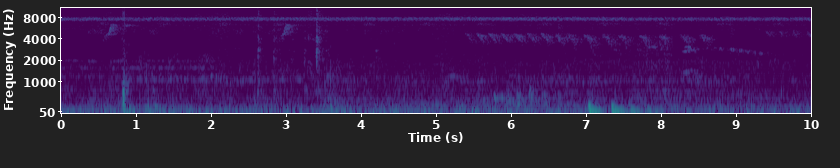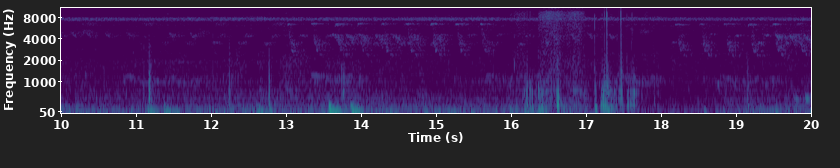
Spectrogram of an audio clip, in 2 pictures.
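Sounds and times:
soft low thumps: 0:06.9 - 0:07.9, 0:12.2 - 0:14.2.

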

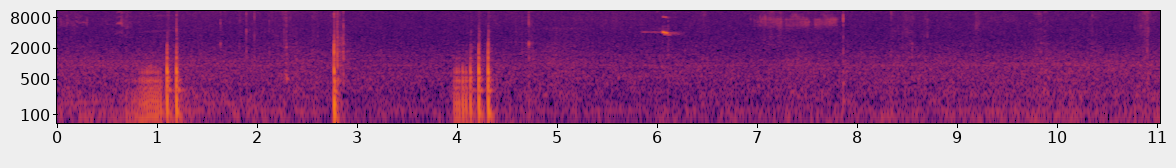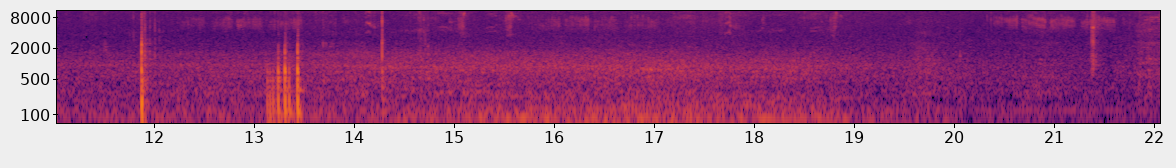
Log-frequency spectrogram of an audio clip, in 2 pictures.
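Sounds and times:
low steady rumble: 0:00.0 - 0:01.6
sharp clicks and knocks: 0:00.8 - 0:01.4, 0:02.7 - 0:03.0, 0:04.0 - 0:04.5, 0:11.8 - 0:12.1, 0:13.1 - 0:13.6.

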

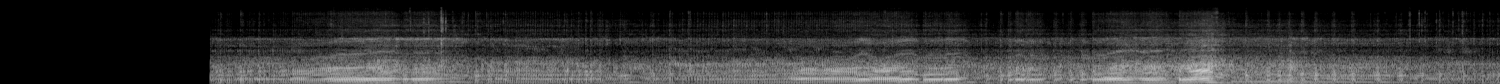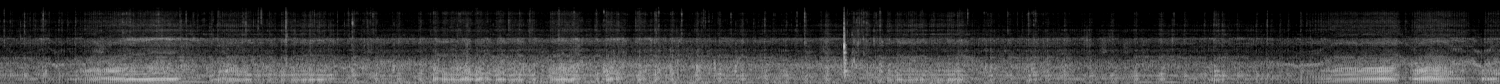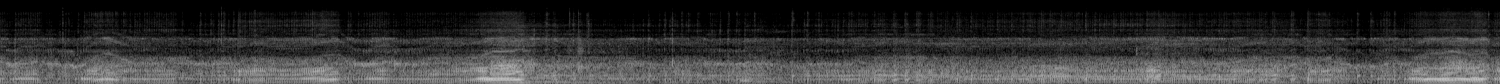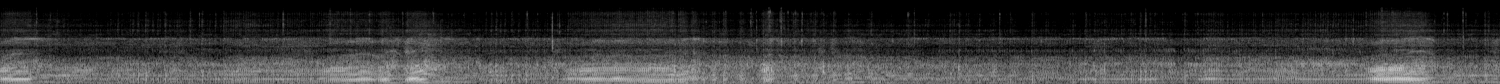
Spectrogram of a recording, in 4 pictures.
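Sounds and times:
dirt bike engine revving: 0:02.1 - 1:00.0.

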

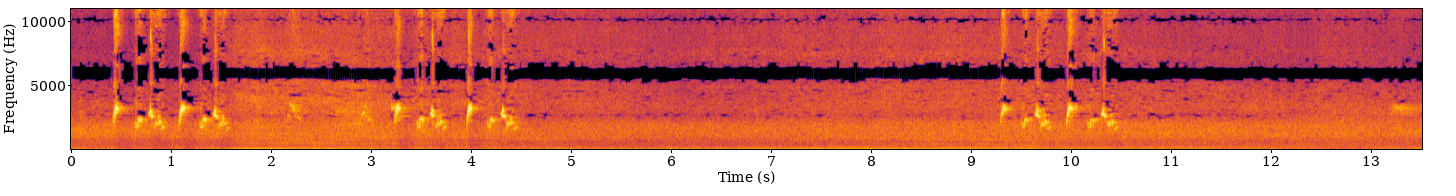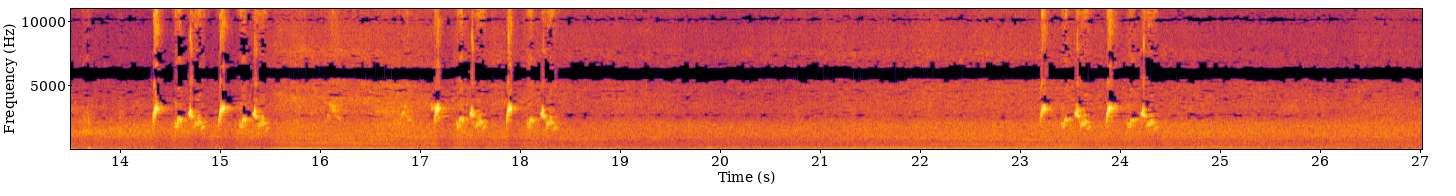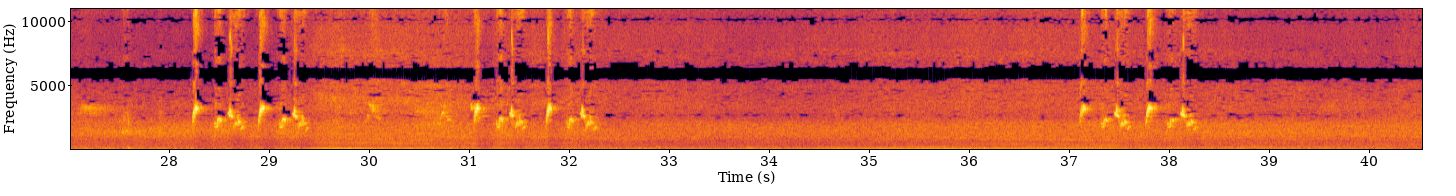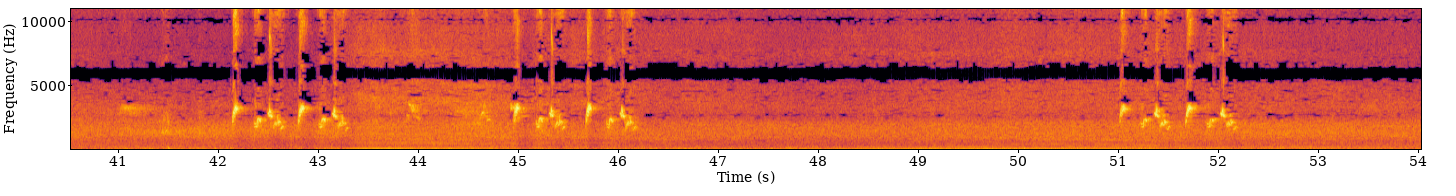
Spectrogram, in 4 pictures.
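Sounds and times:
bird singing bright notes: 0:00.4 - 0:04.6, 0:09.2 - 0:10.6, 0:13.2 - 0:18.5, 0:23.1 - 0:24.5, 0:28.2 - 0:32.4, 0:37.0 - 0:38.4, 0:41.0 - 0:46.3, 0:50.9 - 0:52.3.

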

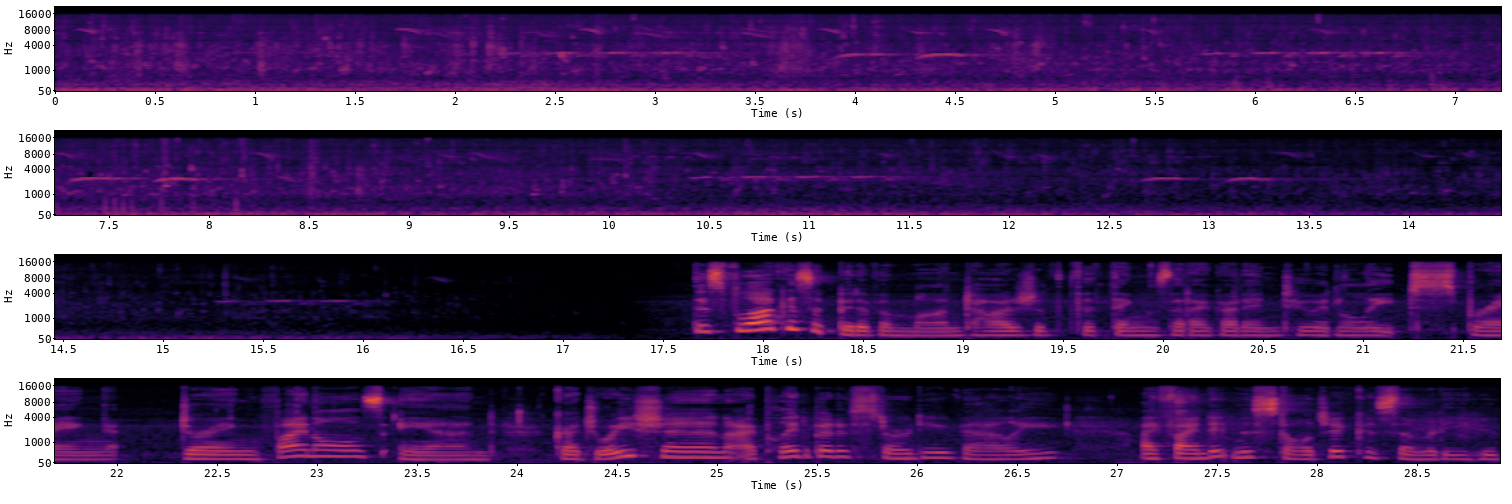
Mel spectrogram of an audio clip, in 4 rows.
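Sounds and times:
creek water trickling: 0:00.0 - 0:21.5.

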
